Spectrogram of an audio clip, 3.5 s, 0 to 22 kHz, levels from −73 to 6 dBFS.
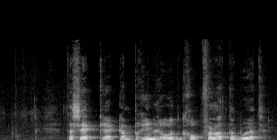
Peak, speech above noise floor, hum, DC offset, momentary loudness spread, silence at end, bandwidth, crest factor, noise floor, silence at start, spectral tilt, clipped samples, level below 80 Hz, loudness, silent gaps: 0 dBFS; 30 dB; none; under 0.1%; 6 LU; 0.15 s; 15.5 kHz; 16 dB; -46 dBFS; 0.85 s; -6 dB/octave; under 0.1%; -64 dBFS; -16 LUFS; none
